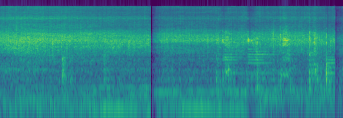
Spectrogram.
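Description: Sliced bamboo shoots with beef and prawns sizzling in hot oil in a wok: a steady frying hiss that breaks off for a moment about three seconds in, then carries on.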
